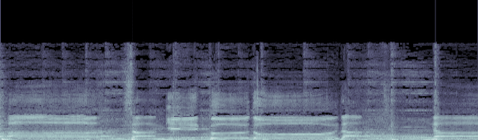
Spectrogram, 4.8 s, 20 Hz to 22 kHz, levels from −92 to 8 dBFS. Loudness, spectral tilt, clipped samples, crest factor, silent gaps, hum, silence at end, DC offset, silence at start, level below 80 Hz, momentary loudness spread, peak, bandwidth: -15 LUFS; -4.5 dB/octave; under 0.1%; 16 dB; none; none; 0 s; under 0.1%; 0 s; -28 dBFS; 4 LU; 0 dBFS; 15.5 kHz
